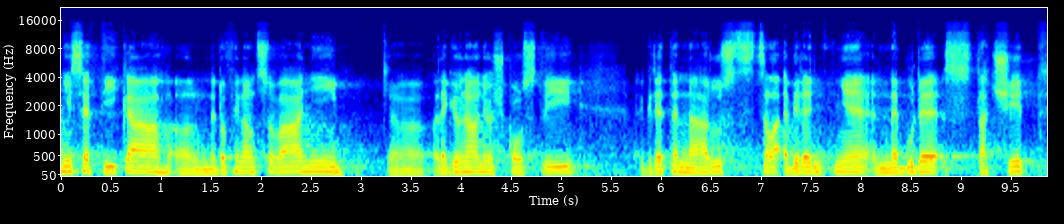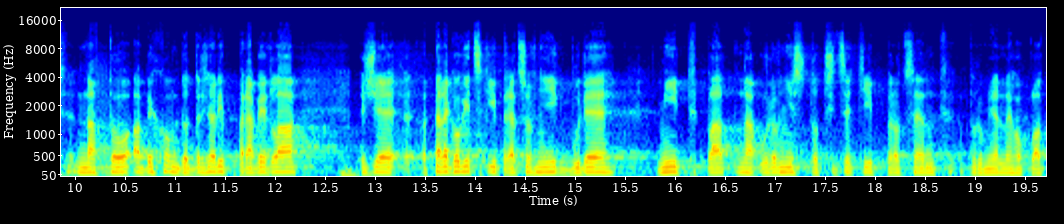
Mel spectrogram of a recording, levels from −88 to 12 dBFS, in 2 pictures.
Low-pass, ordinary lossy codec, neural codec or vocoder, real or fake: 14.4 kHz; Opus, 16 kbps; none; real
